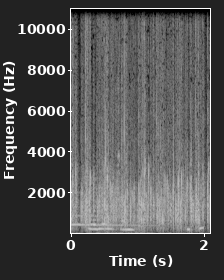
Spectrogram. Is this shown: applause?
yes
